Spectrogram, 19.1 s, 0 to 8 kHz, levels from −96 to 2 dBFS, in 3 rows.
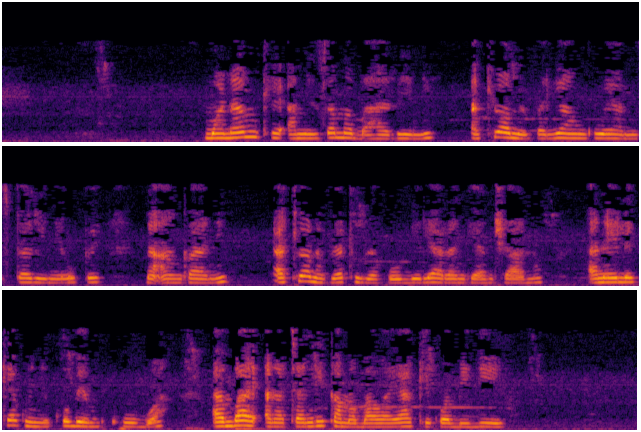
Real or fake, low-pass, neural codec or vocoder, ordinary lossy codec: real; 7.2 kHz; none; MP3, 24 kbps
